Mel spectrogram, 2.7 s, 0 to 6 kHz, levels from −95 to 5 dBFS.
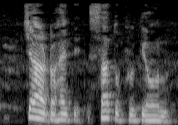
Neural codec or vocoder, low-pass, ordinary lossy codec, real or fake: codec, 16 kHz, 16 kbps, FreqCodec, larger model; 5.4 kHz; MP3, 48 kbps; fake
